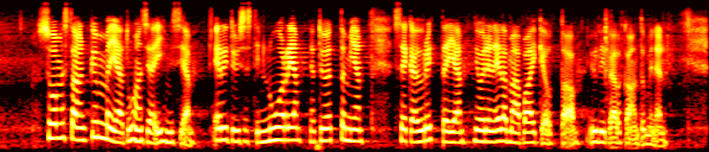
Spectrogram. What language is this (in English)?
Finnish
